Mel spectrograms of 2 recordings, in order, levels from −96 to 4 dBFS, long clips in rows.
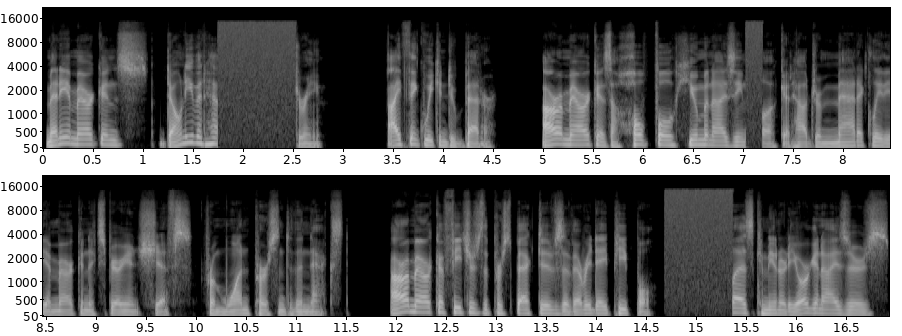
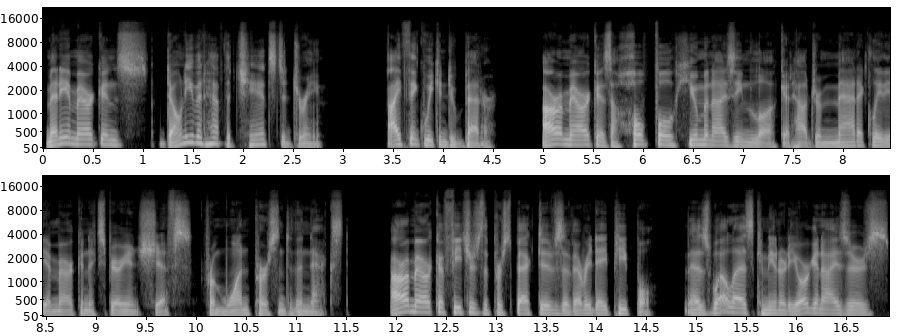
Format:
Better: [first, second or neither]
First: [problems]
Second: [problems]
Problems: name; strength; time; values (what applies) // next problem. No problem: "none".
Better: second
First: audio cutting out; filled with static; at 1.5 s for 1 s, at 7 s and at 15 s for 0.5 s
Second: none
